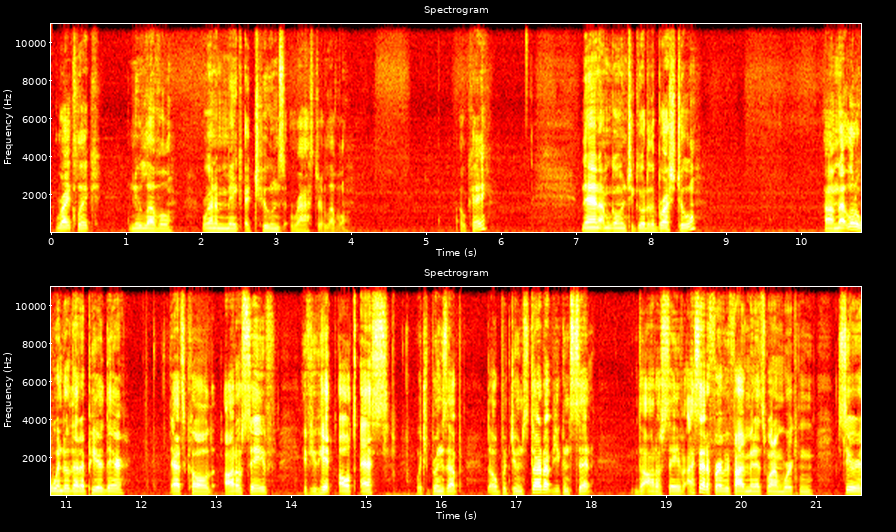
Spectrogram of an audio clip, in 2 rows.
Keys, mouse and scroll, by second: 5.6 middle click, 11.8 ctrl+z.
